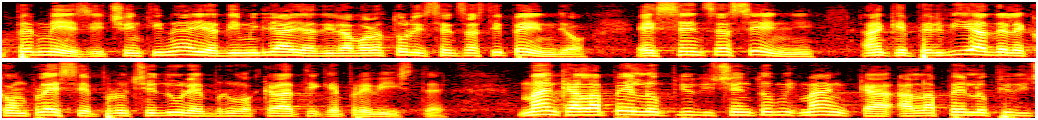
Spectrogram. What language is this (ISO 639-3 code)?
ita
